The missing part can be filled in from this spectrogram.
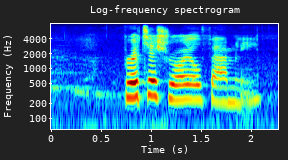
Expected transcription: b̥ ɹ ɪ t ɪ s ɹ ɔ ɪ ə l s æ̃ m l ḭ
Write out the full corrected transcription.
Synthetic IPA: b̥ ɹ ɪ t ɪ ʃ ɹ ɔ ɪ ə l f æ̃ m l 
